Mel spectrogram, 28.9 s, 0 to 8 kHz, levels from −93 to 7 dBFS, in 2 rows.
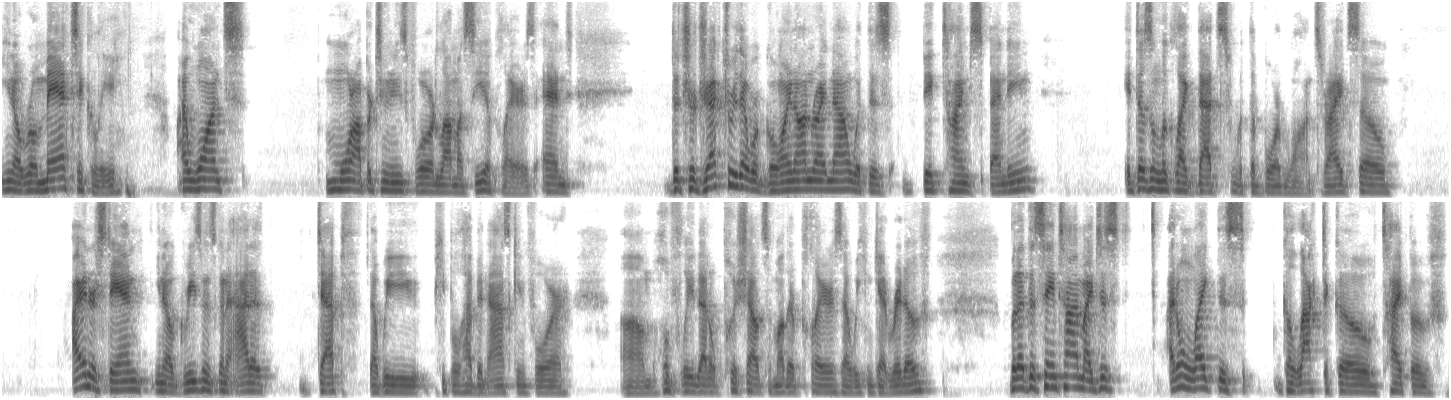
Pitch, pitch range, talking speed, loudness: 120 Hz, 100-135 Hz, 170 wpm, -24 LUFS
